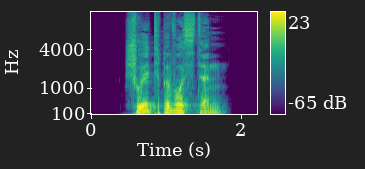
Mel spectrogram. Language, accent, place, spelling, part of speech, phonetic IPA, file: German, Germany, Berlin, schuldbewussten, adjective, [ˈʃʊltbəˌvʊstn̩], De-schuldbewussten.ogg
- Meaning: inflection of schuldbewusst: 1. strong genitive masculine/neuter singular 2. weak/mixed genitive/dative all-gender singular 3. strong/weak/mixed accusative masculine singular 4. strong dative plural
